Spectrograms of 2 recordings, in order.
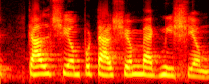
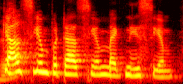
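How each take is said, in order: First: "कैल्शियम, पोटेशियम, मैग्नीशियम" with a sh sound before -ium; common mispronunciation. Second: "कैल्शियम, पोटेशियम, मैग्नीशियम" with s, ending -sium; corrected pronunciation. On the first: Teacher quizzing the class with the common sh pronunciation. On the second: Teacher giving the correct forms, s instead of sh. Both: Shown as a demonstration. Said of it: "sir, नहीं होता ये।".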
